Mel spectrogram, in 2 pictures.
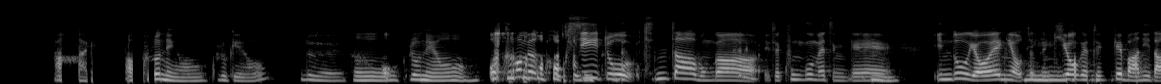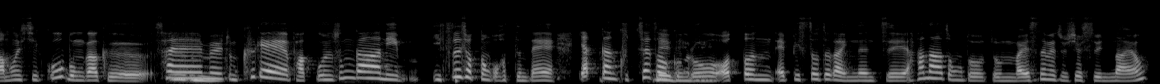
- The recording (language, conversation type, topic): Korean, podcast, 여행이 당신의 삶에 어떤 영향을 주었다고 느끼시나요?
- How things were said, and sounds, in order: tapping; laugh; laughing while speaking: "정말"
